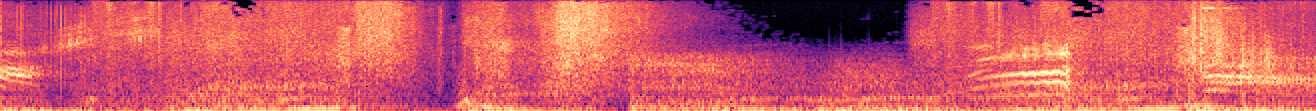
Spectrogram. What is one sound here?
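A loud rushing whoosh sweeps past.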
